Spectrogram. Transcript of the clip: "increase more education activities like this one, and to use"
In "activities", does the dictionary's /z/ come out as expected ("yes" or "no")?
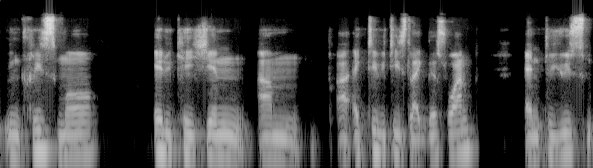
no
